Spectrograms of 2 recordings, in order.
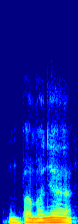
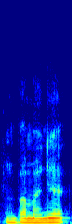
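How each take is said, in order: The two takes are said the same way.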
